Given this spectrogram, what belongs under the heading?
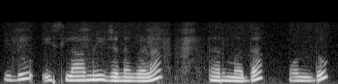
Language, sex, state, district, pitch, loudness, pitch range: Kannada, female, Karnataka, Bangalore, 195 Hz, -13 LUFS, 175-225 Hz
